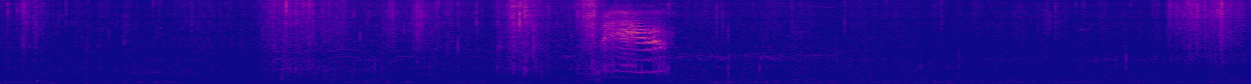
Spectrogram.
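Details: Outdoor community calico cat meowing hard as it enjoys being stroked and kneads affectionately; a single short, bright meow near the middle, preceded and followed by rustling, footsteps and handling noises.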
